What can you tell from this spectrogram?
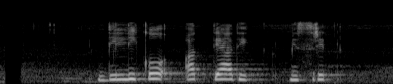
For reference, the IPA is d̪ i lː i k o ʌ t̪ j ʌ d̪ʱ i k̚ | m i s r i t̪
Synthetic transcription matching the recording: d̪ i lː i k o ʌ t̪ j a d̪ʱ i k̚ | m i s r i t̪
